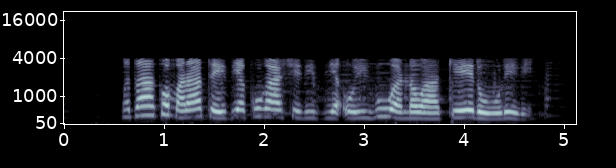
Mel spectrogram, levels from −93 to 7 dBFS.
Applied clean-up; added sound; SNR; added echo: neural mask model DeepFilterNet 3.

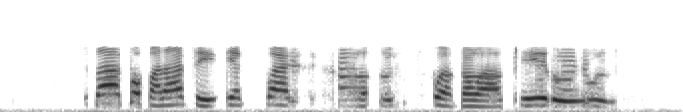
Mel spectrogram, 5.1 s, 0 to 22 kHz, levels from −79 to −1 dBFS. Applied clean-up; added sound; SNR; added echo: neural diffusion model UNIVERSE++.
